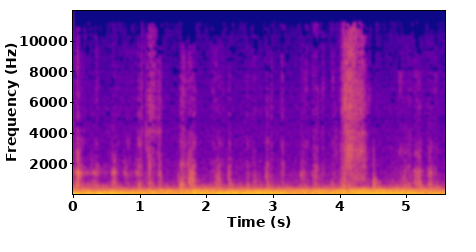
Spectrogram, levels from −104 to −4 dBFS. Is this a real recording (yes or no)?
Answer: no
